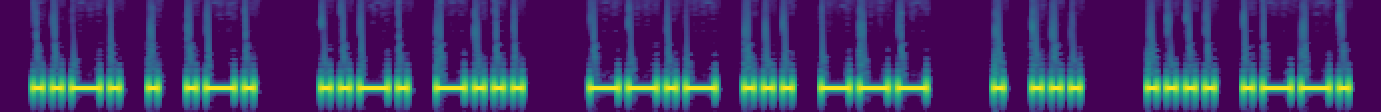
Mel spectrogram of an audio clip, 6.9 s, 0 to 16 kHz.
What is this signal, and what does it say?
Morse code, heard as a keyed tone, about 25 wpm, 700 Hz. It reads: FER FB QSO ES HP
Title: Practice QSO - Exchange 4 - Ending - 25wpm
